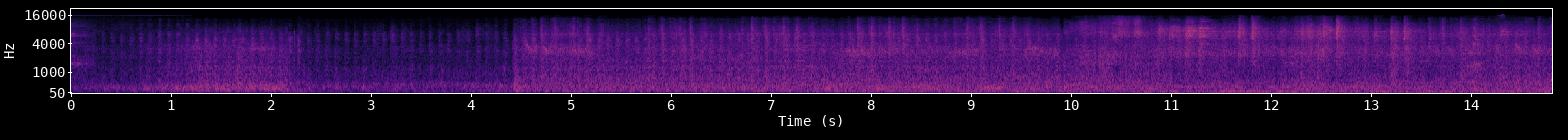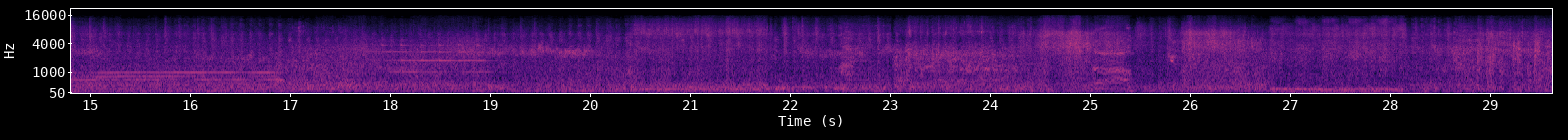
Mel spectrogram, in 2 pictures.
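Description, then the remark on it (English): A train rumbles along steadily with dense, continuous clattering and rattling of carriages on the rails. It is loud, with brief high metallic squeals partway through and no voices. “I don't think there's anything particularly original about leaping from one carriage to another.”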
